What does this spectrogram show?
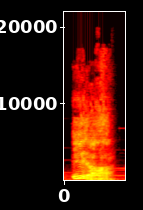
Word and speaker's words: Ia: When the vibration of vocal phones was still required to convey our thoughts and intention, Ia, I believe, was a pronunciation used when referring to our people.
